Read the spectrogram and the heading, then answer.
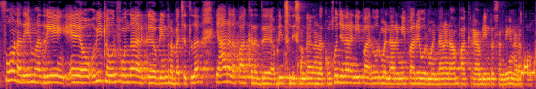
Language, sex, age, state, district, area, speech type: Tamil, female, 30-45, Tamil Nadu, Cuddalore, rural, spontaneous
